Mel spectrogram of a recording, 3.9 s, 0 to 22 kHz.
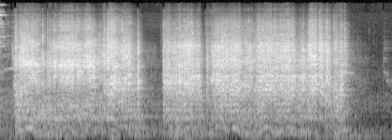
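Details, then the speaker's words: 1966 Impala SS parked over 10 years, possible water/sand damage, fuel dumped down the carb: two ragged uneven cranking bursts that nearly catch then stop; hard-start, no-start. "that's didn't sound good either did [Applause] it sounds like it wants to live"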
